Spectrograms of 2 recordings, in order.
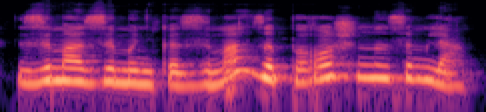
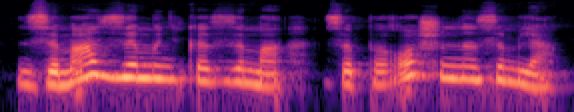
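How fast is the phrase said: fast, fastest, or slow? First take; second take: fastest; fast. First: The phrase is said at the fastest pace. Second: The phrase is said at a faster pace. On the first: "І ще швидше" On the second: "Тепер давайте ще швидше"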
